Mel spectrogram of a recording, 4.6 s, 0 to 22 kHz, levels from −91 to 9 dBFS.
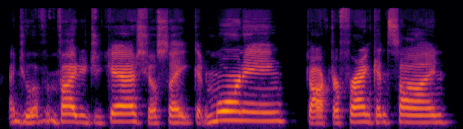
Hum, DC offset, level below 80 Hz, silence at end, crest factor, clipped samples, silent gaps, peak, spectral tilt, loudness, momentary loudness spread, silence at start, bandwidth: none; under 0.1%; -76 dBFS; 0.15 s; 16 dB; under 0.1%; none; -6 dBFS; -3 dB/octave; -23 LUFS; 10 LU; 0.1 s; 17 kHz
